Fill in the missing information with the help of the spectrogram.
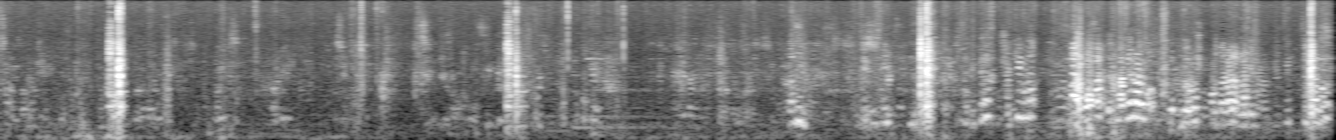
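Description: Three sharp knocks about two seconds apart, the last as a hot glue gun is grabbed off a glass tabletop. A short wavering vocal sound comes in near the end.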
